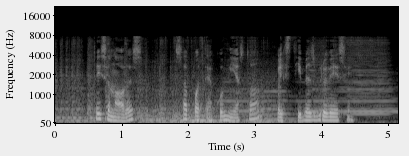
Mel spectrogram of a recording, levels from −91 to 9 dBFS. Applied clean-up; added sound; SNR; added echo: none; Squeak; 8 dB; none.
